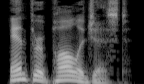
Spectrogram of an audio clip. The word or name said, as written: anthropologist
